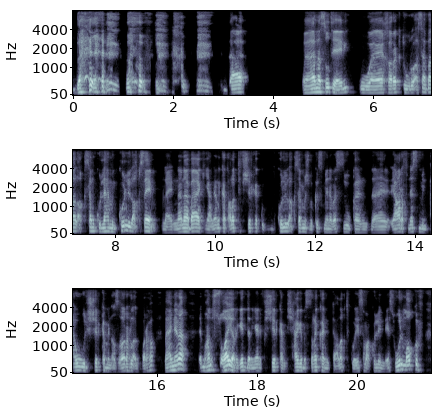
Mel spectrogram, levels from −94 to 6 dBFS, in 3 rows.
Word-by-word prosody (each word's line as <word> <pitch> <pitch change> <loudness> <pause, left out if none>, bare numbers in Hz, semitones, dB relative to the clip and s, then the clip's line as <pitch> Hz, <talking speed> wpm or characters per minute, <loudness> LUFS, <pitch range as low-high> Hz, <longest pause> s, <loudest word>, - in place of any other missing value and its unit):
ده 220 - +6 3.0
ده 130 +1 +4 1.2
آآ، 115 +3 +4
أنا 135 0 +7
صوتي 135 -2 +3
عِلي 135 +6 +1 0.2
وخرَجت 115 +2 +2
ورؤساء 125 +3 -1
بقى 135 -1 +2
الأقسام 130 0 -2
كلّها 130 0 -1
من 120 -2 -2
كل 155 +1 0
الأقسام 145 - +3
لأن 100 +1 -7
أنا 120 +2 +4
بقى 130 0 +4
ك 125 - -15
يعني - - -4
أنا 125 - -3
كانت - - -4
علاقتي 125 0 -2
في 135 - -13
الشركة 125 0 -5
ك - - -19
بكُلّ 195 -11 -6
الأقسام 125 -1 -3
مش 120 - -5
بقِسمي 115 +2 -10
أنا 105 - -4
بس، - - -6
وكان 100 -3 -7
ده 95 0 -5
يعرَف 115 +1 -1
ناس 120 0 -6
من 105 -3 -7
أول 125 0 0
الشركة 125 0 -5
من 105 -2 -6
أصغرها - - -1
لأكبرها، - - -5 0.2
مع 110 +3 0
إن 135 - +3
أنا 170 +1 +5 0.3
مهندس 135 +3 -1
صغير 155 - +8
جدًا 130 0 +1
يعني 110 +1 -3
في - - -29
الشركة، 125 -5 -3
مش 95 0 -13
حاجة، 120 +1 +1
بس - - -8
أنا 125 +1 0
كانت 110 -5 -6
علاقتي - - -7
كويّسة 100 +1 -7
مع - - -3
كُلّ 110 0 -9
الناس. 100 +3 -8
والمَوقِف 155 +1 +2
125 Hz, 170 wpm, -23 LUFS, 110-130 Hz, 3.0 s, صغير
